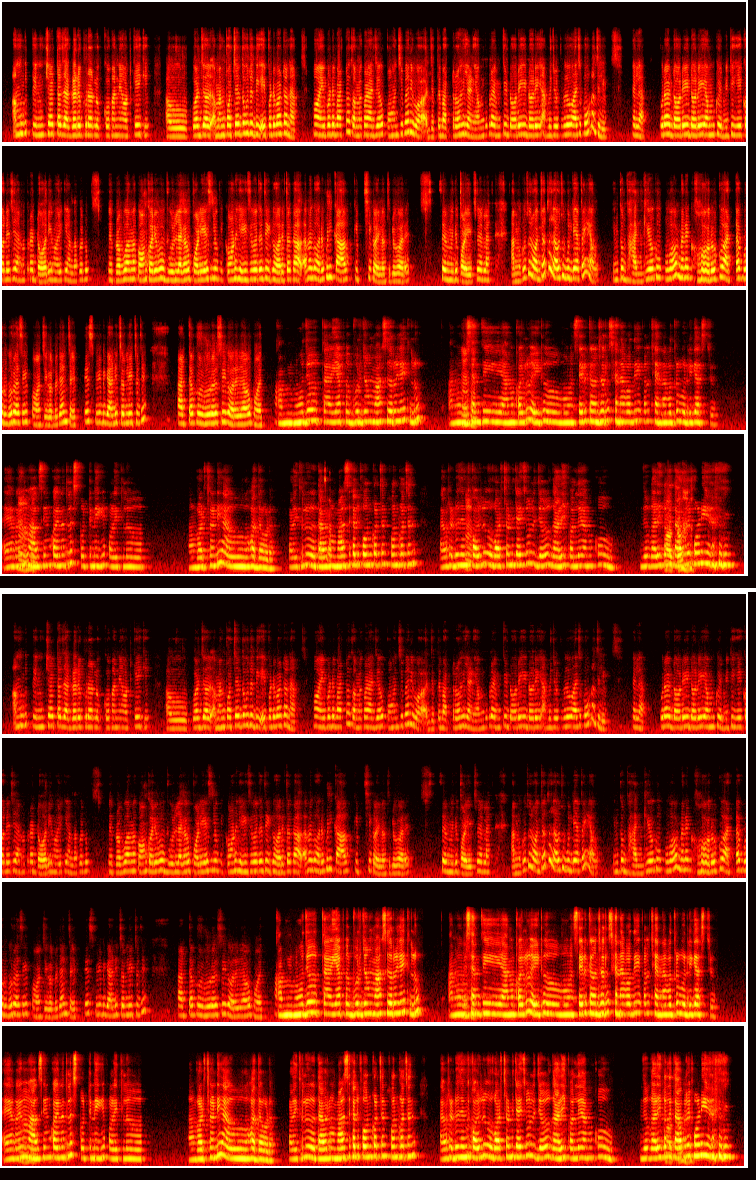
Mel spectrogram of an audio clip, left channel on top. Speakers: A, on the left (about 65°); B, on the right (about 60°).
A: ଆମକୁ ତିନି ଚାରିଟା ଜାଗାରେ ପୁରା ଲୋକମାନେ ଅଟକେଇକି ଆଉ କୁଆଡେ ଯା ମାନେ ପଚାରି ଦବୁ ଯଦି ଏପଟେ ବା ବାଟ ନା ହଁ ଏଇପଟେ ବାଟ ତମେ କଣ ଆଜି ଆଉ ପହଞ୍ଚି ପାରିବ ଯେତେ ବାଟ ରହିଲାଣି ଆମକୁ ପୁରା ଏମ ଡରେଇ ଡରେଇ ଆମେ ଯୋଉ <unintelligible> ଆଜି କହୁନଥିଲି ହେଲା ପୁରା ଡ ଡରେଇ ଡରେଇ ଆମକୁ ଏମିତି ହିଁ କଲେ ଯେ ଆମ ପୁରା ଡରି ମରିକି ଆମେ କହିଲୁ ହେ ପ୍ରଭୁ ଆମେ କଣ କରିବୁ ଭୁଲ ଲାଗାକୁ ପଳେଇ ଆସିଲୁ କି କଣ ହେଇଯିବ ଯଦି ଘ ଘରେ ତ କା ଆମେ ଘରେ ପୁଣି କାହାକୁ କିଛି କହିନଥିଲୁ ଘରେ ସେମିତି ପଳେଇଛୁ ହେଲା। ଆମେ କହୁଛୁ ରଜ ତ ଯାଉଛୁ ବୁଲିବା ପାଇଁ ଆଉ କିନ୍ତୁ ଭାଗ୍ୟକୁ କୁହ ମାନେ ଘରକୁ ଆଠଟା ପୂର୍ବରୁ ଆସିକି ପହଞ୍ଚି ଗଲୁ ଜାଣିଛ ଏତେ ସ୍ପିଡ ଗାଡି ଚଲେଇଛୁ ଯେ ଆଠଟା ପୂର୍ବରୁ ଆସି ଘରେ ଯାହଉ
B: ଆଉ ମୁଁ ଯୋଉ ତା ୟା ପୂର୍ବରୁ ଯେଉଁ ମାଉସୀ ଘରକୁ ଯାଇଥିଲୁ ଆମେ
A: ହୁଁ
B: ବି ସେମିତି
A: ହୁଁ
B: ଆମେ କହିଲୁ ଏଇଠୁ-ଉ-ଉ ସେରି କେଉଁଝରରୁ ଛେନାବଦୀ କାଲି ଛେନାବଦୀରୁ ବୁଲିକି ଆସିଛୁ ଏୟା କହି
A: ହୁଁ
B: ମୋ ମାଉସୀଙ୍କୁ
A: ହୁଁ
B: କହିନଥିଲା ସେ କୁଟି ନେଇକି ପଳେଇଥିଲୁ ଗଡ଼ଚଣ୍ଡି ଆଉ ହଦଗଡ। ପଳେଇଥିଲୁ ତାପରେ
A: ଆଚ୍ଛା
B: ମୋ ମାଉସୀ ଖାଲି ଫୋନ କରିଛନ୍ ଫୋନ କରିଛନ୍ ତାପରେ ସେଠୁ
A: ହୁଁ।
B: କହିଲୁ ଗଡ୍ ପାଚମିନଟି ଯାଇଛୁ ବୋଲି ଯୋଉ ଗାଳି କଲେ ଆମକୁ ଯୋଉ ଗାଳି
A: ଭଗବାନ
B: କଲେ ତାପରେ ପୁଣି ହିଁ ହିଁ ହିଁ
